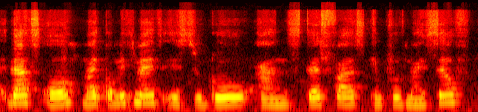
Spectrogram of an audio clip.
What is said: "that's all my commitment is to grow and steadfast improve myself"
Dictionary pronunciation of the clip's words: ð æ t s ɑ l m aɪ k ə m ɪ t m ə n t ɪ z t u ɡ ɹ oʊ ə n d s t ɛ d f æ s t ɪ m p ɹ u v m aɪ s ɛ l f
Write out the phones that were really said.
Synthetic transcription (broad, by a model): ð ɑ t s ɑ l m aɪ k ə m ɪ t m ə n t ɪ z t u ɡ oʊ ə n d s t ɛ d f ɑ s t ɪ m p ɹ u v m aɪ s ɛ l f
